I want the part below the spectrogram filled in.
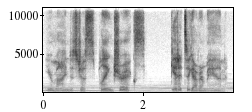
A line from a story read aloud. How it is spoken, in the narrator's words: he whispered to himself sleepily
